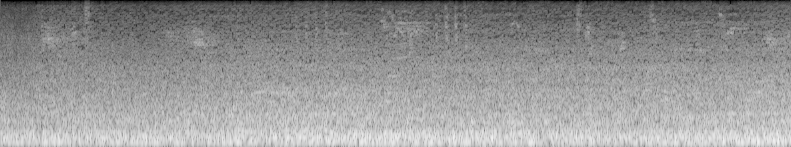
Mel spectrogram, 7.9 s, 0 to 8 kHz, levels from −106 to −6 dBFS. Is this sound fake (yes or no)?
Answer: no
